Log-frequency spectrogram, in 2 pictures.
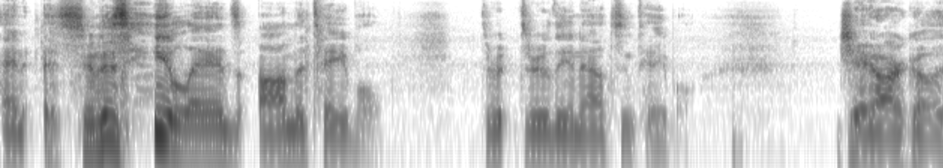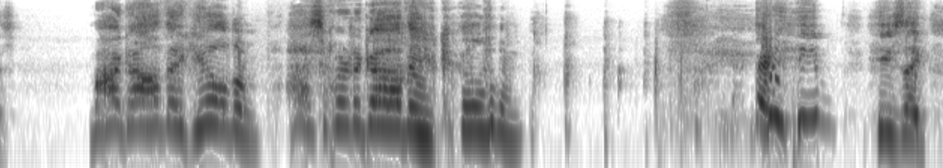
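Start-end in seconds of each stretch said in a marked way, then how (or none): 6.9-9.8 very high, loud, dramatic ringside announcer cry. Retelling a match moment to listeners, imitating JR's dramatic call. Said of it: "he's building the drama".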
